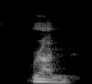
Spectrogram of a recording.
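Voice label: "run", Australian English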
